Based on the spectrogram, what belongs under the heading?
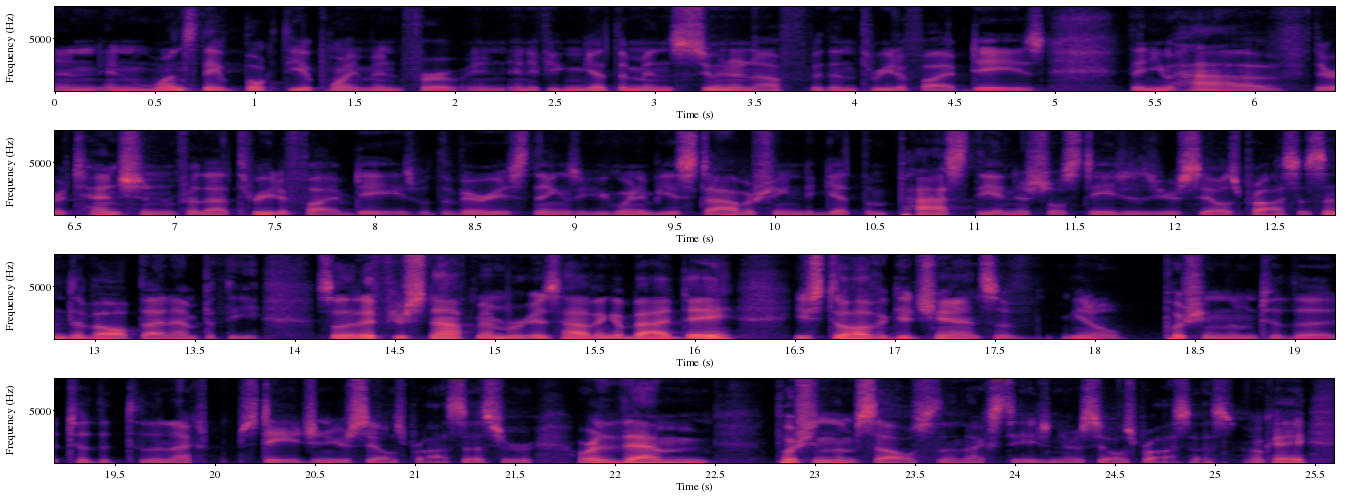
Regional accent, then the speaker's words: Canada; being a Canadian

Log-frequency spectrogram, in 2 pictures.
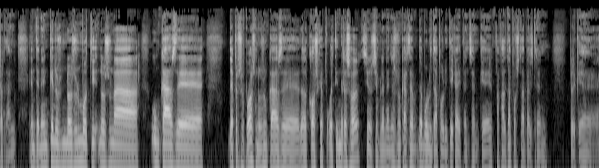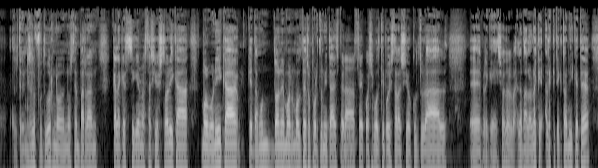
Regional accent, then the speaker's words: Castellón, Valencian Community, Spain; la gent que som de Castelló

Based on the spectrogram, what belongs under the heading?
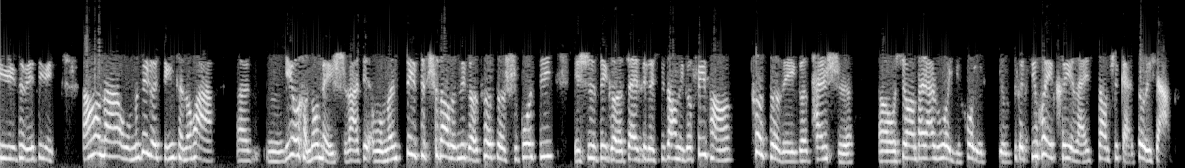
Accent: Suzhou, Jiangsu, China; 我是来自苏州的

